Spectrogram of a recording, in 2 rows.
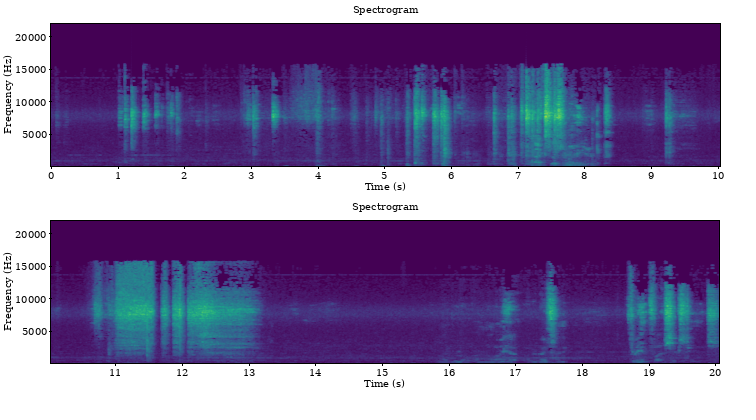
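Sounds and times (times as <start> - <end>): long hissing rustles: 10.7 - 13.2.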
